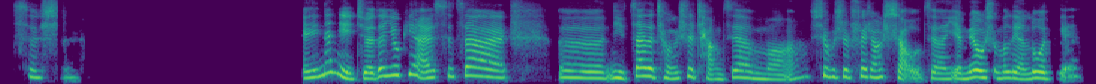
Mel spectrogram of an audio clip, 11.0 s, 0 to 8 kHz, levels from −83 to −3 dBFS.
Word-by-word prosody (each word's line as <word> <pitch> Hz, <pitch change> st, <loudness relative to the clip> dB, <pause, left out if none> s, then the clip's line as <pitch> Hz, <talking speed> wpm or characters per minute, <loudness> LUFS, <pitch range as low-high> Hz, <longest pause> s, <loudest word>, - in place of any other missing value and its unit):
确 255 Hz, -4 st, -6 dB
实。 240 Hz, 0 st, -9 dB, 2.2 s
诶， 235 Hz, +3 st, +2 dB
那 340 Hz, +8 st, +1 dB
你 255 Hz, -, +2 dB
觉 200 Hz, +2 st, +1 dB
得 280 Hz, -, +3 dB
UPS 305 Hz, -6 st, 0 dB
在 280 Hz, -5 st, +2 dB, 0.5 s
呃， 230 Hz, -2 st, +1 dB
你 230 Hz, +1 st, +1 dB
在 295 Hz, +8 st, +3 dB
的 285 Hz, -, +6 dB
城 220 Hz, -6 st, -2 dB
市 270 Hz, +4 st, -1 dB
常 180 Hz, -6 st, -3 dB
见 235 Hz, +3 st, -1 dB
吗？ 190 Hz, +4 st, -4 dB
是 305 Hz, -, -3 dB
不 260 Hz, -, -1 dB
是 260 Hz, +1 st, 0 dB
非 265 Hz, +4 st, 0 dB
常 250 Hz, -1 st, +1 dB
少 265 Hz, -, -1 dB
见， 195 Hz, -3 st, -3 dB
也 -, -, 0 dB
没 205 Hz, +4 st, +1 dB
有 250 Hz, -1 st, +7 dB
什 240 Hz, -2 st, -3 dB
么 220 Hz, +1 st, 0 dB
联 205 Hz, -5 st, +1 dB
络 220 Hz, -1 st, +4 dB
点？ 275 Hz, +7 st, -8 dB
240 Hz, 190 characters per minute, -22 LUFS, 215-275 Hz, 2.2 s, 有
